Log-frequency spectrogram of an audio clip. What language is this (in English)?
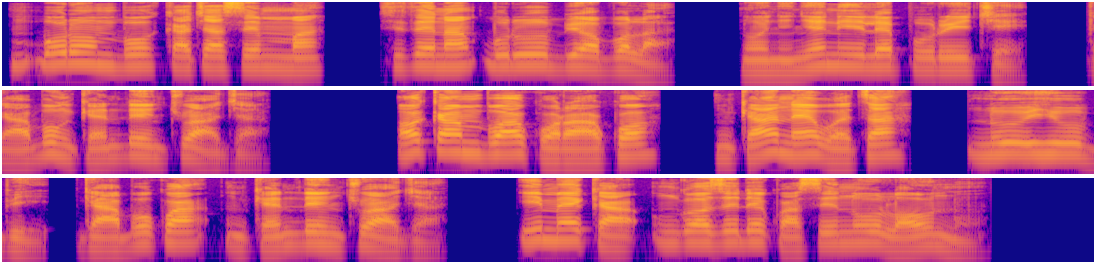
Igbo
